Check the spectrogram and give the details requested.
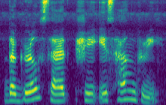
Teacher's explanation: the sustained juncture here is after the word said separating the reporting Clause from the reported speech and emphasizing the source of information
